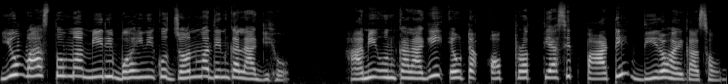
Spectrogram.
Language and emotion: Nepali, happy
